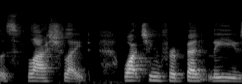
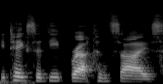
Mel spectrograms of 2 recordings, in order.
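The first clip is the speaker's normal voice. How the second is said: ordinary delivery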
